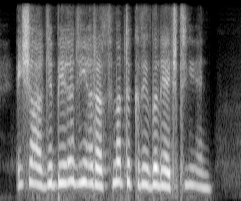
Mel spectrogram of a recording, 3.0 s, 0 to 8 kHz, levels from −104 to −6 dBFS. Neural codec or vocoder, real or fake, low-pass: codec, 16 kHz in and 24 kHz out, 0.6 kbps, FocalCodec, streaming, 2048 codes; fake; 7.2 kHz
